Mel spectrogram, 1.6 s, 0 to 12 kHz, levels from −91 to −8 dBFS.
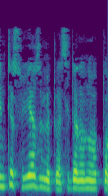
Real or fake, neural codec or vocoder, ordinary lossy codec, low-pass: fake; codec, 16 kHz, 4 kbps, FreqCodec, smaller model; MP3, 32 kbps; 7.2 kHz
